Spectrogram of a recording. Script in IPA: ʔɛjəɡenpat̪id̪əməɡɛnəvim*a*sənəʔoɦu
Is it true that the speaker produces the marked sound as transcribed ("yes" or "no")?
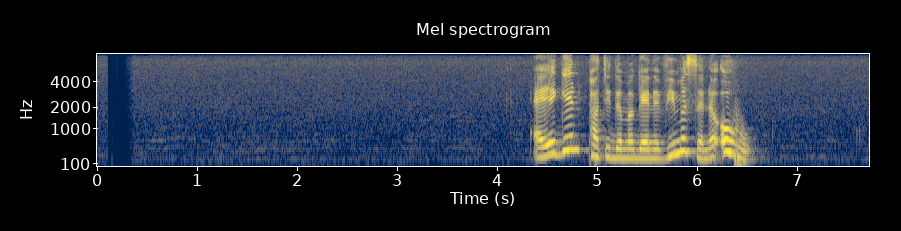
no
